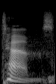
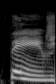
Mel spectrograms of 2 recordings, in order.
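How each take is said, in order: First: It begins with a plain t sound. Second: It begins with a th sound, as spelled. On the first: This is how it is actually said. The speaker calls it right. "but it's Thames" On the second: This is how the spelling suggests it. The speaker calls it wrong. "It looks like it's Thames"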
